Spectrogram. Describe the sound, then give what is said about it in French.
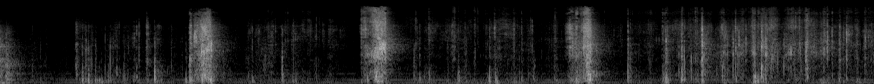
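A paper envelope is torn open by hand: a few sharp, crackling rips stand out over quieter intermittent rustling and crinkling of paper, with no voices. “Elle déchire l'enveloppe qu'elle tenait à la main.”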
